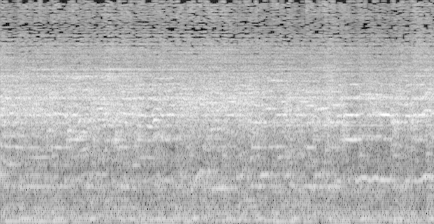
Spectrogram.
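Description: Punk band playing live and loud, electric guitars and bass driving a fast song.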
